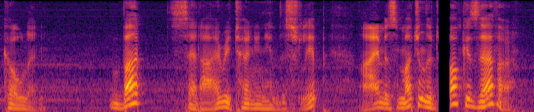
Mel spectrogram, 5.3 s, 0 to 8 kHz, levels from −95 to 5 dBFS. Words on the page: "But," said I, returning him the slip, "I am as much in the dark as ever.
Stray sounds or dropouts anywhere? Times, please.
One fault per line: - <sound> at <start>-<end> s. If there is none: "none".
- dropout at 4.4-4.5 s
